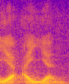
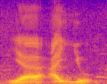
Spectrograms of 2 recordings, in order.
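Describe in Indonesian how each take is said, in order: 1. Kata ini berakhir dengan bunyi -an. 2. Kata ini berakhir dengan bunyi vokal u pendek. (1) "nggak boleh juga ya ayyan" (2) "harus dibaca gitu"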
